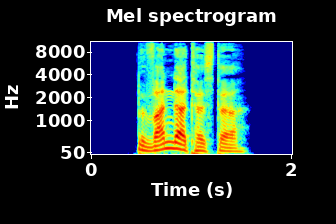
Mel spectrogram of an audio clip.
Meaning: inflection of bewandert: 1. strong/mixed nominative masculine singular superlative degree 2. strong genitive/dative feminine singular superlative degree 3. strong genitive plural superlative degree
- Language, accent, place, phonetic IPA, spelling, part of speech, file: German, Germany, Berlin, [bəˈvandɐtəstɐ], bewandertester, adjective, De-bewandertester.ogg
